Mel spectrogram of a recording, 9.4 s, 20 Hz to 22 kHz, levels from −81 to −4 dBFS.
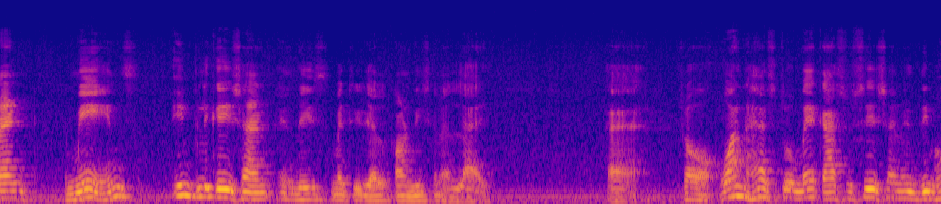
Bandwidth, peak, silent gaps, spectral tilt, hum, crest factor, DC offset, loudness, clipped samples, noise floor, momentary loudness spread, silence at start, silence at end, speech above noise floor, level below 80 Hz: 15 kHz; -8 dBFS; none; -7 dB/octave; none; 18 dB; under 0.1%; -27 LUFS; under 0.1%; -46 dBFS; 22 LU; 0 s; 0 s; 20 dB; -52 dBFS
